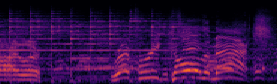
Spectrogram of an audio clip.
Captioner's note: bell ringing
